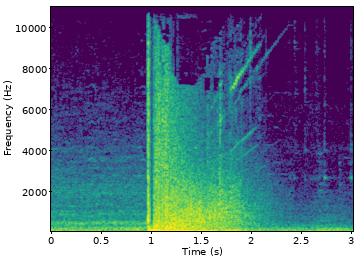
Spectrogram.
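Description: A revolver fires a single loud shot.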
